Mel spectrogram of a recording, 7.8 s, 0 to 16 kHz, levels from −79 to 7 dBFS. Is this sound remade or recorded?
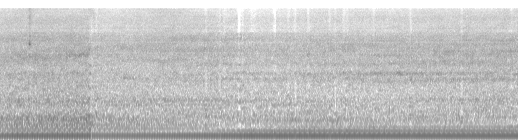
remade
